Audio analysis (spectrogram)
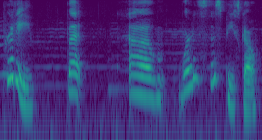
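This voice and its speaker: An actress playing a calm, puzzled wife who won't be drawn into her husband's fuss. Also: on the high side, soft background music, heavily acted. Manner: slow and unbothered.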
